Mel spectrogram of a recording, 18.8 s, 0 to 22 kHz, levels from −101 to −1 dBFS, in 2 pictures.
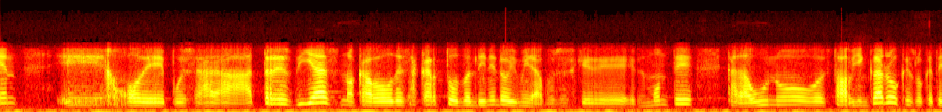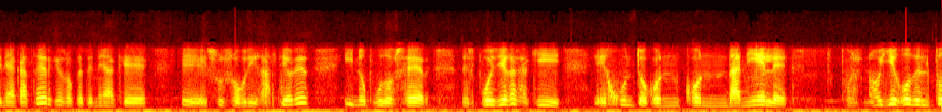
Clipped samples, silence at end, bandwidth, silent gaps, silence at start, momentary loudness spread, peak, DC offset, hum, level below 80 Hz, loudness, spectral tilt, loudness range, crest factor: under 0.1%; 0 s; 6.6 kHz; none; 0 s; 12 LU; 0 dBFS; under 0.1%; none; -40 dBFS; -24 LUFS; -5.5 dB/octave; 6 LU; 24 dB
